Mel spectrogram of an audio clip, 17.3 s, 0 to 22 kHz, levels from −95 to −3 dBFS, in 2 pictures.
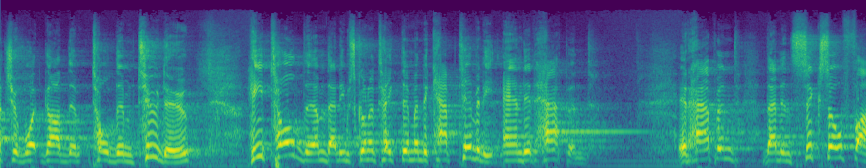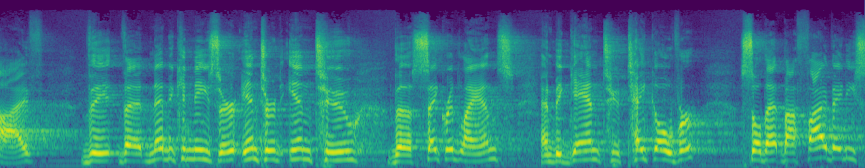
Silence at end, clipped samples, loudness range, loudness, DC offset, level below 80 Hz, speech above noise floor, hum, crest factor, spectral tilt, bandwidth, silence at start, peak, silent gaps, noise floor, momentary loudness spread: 0 s; under 0.1%; 3 LU; -14 LUFS; under 0.1%; -50 dBFS; 22 dB; none; 14 dB; -2.5 dB/octave; 15.5 kHz; 0 s; 0 dBFS; none; -35 dBFS; 11 LU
